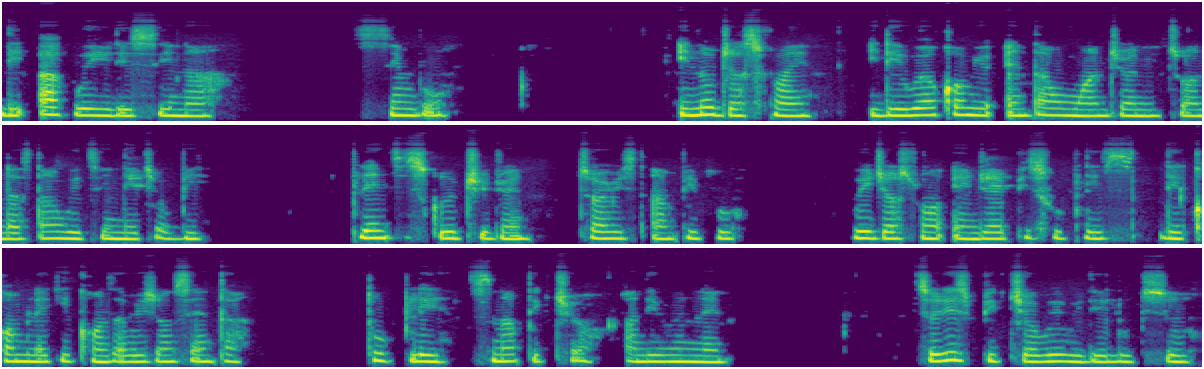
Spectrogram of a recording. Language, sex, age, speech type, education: Nigerian Pidgin, female, 15-29, spontaneous, tertiary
